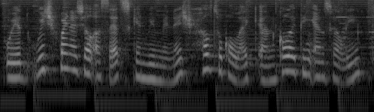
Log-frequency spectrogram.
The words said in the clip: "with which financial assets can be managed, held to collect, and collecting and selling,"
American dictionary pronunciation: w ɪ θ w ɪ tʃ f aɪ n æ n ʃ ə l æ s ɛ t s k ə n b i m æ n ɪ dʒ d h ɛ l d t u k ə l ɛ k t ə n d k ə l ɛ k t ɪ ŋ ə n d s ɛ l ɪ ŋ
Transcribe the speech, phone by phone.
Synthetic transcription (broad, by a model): w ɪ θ w ɪ tʃ f aɪ n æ n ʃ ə l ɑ s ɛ t s k ə n b i m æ n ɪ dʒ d h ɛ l t u k ə l ɛ k t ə n k ə l ɛ k t ɪ ŋ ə n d s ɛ l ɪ ŋ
